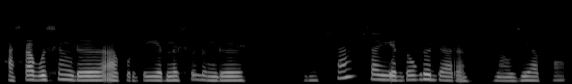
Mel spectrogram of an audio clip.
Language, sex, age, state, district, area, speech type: Bodo, female, 45-60, Assam, Baksa, rural, spontaneous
